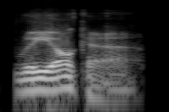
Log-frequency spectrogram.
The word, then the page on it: reoccur: British English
